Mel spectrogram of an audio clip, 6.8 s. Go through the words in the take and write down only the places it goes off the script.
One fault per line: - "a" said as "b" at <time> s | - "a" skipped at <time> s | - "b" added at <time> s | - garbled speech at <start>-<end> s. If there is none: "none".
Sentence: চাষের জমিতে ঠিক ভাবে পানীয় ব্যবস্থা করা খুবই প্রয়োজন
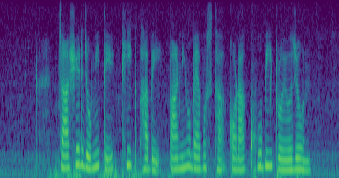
none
